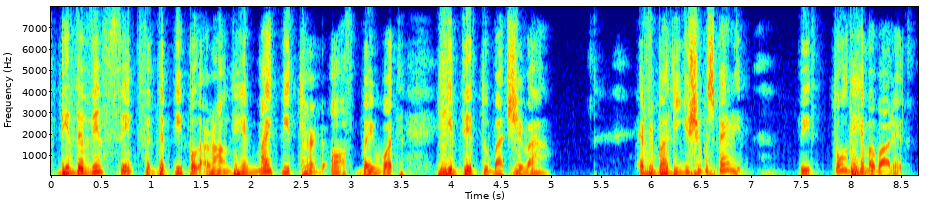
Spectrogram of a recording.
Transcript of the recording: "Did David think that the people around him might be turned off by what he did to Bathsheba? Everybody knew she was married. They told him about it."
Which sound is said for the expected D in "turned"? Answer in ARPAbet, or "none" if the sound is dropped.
D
